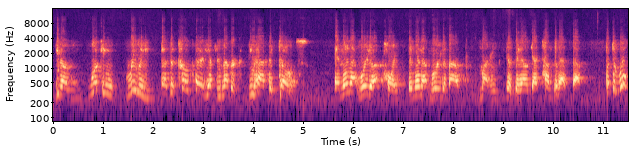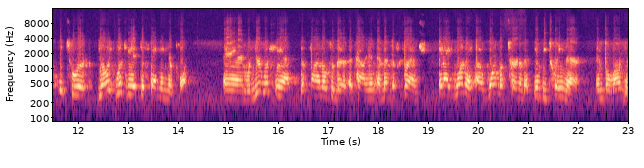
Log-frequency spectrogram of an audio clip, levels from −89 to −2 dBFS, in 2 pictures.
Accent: American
